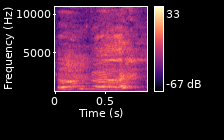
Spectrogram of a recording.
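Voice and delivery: laughing through tears, high and loud; crying and laughing at once; sobbing. Real, not acted. Overwhelmed after an emotional episode.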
